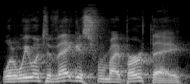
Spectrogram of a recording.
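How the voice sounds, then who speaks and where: A man's voice: medium pitch, very animated, a little fast, echoey room. A man talking casually as a podcast host, telling stories bluntly and with swearing. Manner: blunt, profane. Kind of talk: casual chat, storytelling.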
